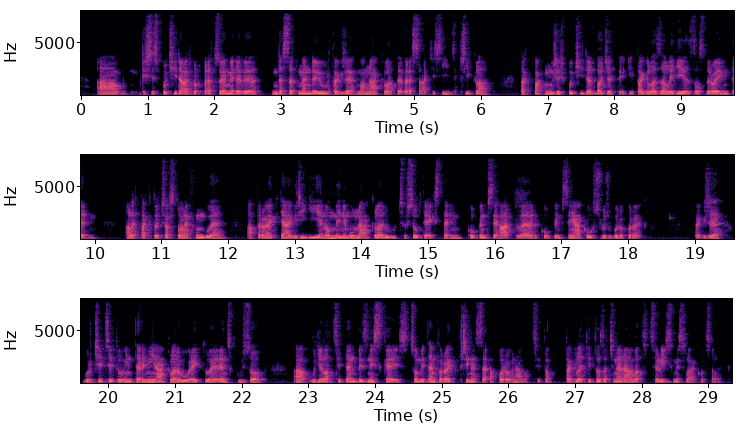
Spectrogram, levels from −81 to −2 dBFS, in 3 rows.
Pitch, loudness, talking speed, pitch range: 115 Hz, -29 LUFS, 180 wpm, 115-125 Hz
